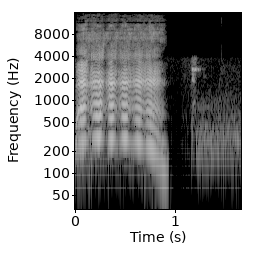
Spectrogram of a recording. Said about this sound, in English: That was my lamb sound effect. I don't know if that's really lamb. Yeah. Or a ram.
